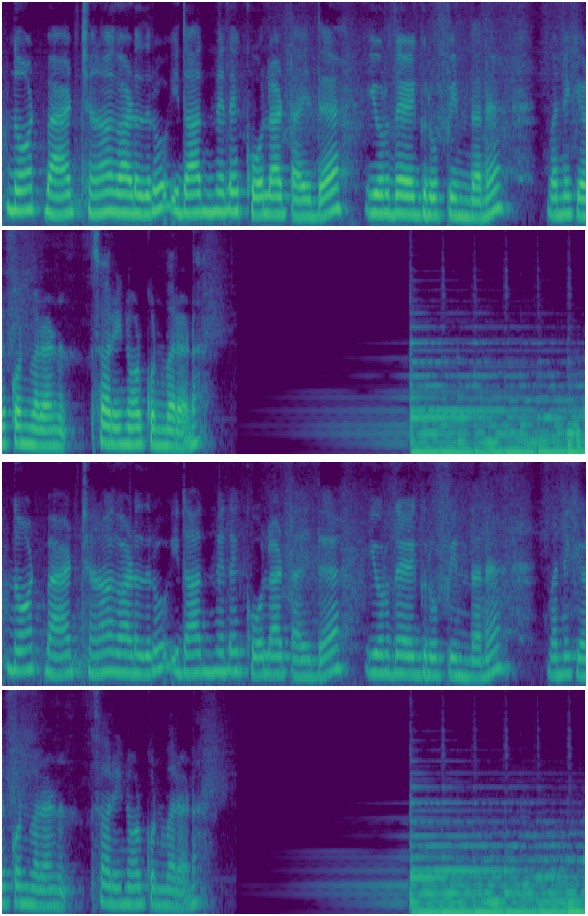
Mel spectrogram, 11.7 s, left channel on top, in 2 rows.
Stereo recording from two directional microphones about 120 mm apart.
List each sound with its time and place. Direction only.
0.1 s speech: 40° left (ahead or behind)
9.8 s music: centre (ahead or behind)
